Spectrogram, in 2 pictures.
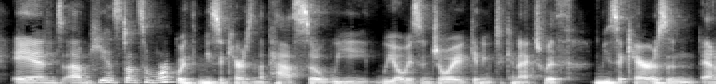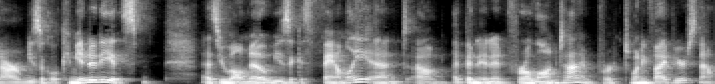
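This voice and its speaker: The speaker talks at a fairly quick pace with lively intonation. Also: woman, very deep, low pitch for a woman. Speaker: mental health clinician and nonprofit program director. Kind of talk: educational webinar presentation. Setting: webinar.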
